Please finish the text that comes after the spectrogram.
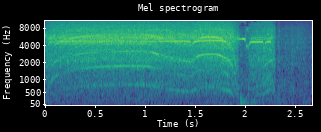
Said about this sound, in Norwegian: Skruen blir drilla inn, og enda et reklameskilt er på plass på skiskytterstadion.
